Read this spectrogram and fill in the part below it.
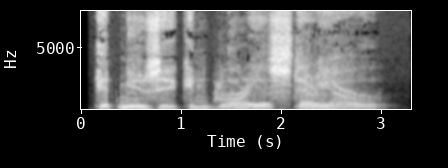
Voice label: hit music glorious stereo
